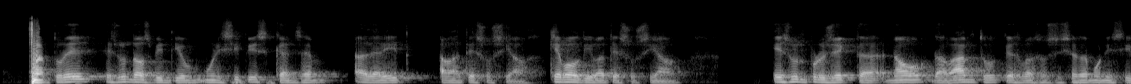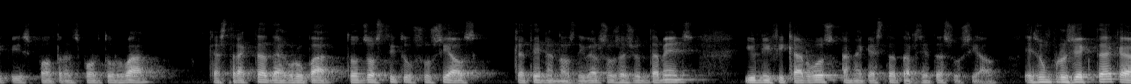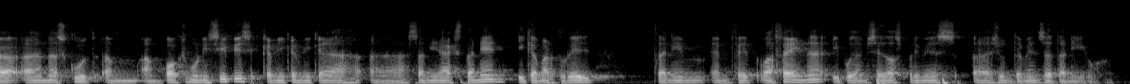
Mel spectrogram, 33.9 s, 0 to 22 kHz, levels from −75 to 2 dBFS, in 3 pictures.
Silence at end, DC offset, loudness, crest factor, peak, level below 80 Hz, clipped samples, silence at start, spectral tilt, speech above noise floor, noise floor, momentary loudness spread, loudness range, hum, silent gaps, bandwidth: 0.2 s; under 0.1%; -24 LUFS; 24 dB; 0 dBFS; -42 dBFS; under 0.1%; 0.3 s; -7 dB/octave; 52 dB; -76 dBFS; 11 LU; 4 LU; none; none; 9.6 kHz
